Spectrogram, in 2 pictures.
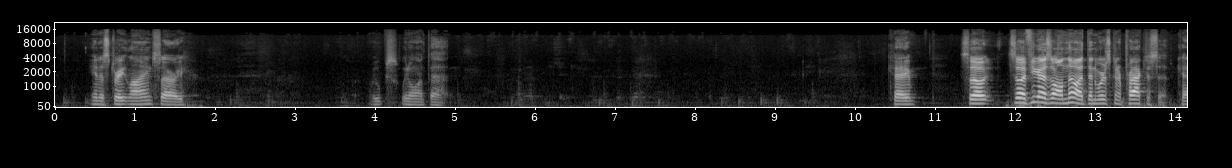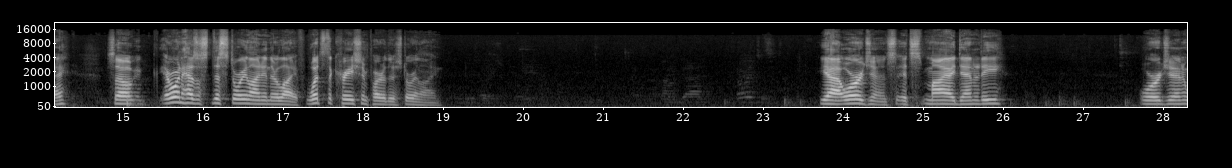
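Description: A man speaks calmly to an audience.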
